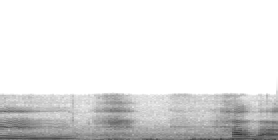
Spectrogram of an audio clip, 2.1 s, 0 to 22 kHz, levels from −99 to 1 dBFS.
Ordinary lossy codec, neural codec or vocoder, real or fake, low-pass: none; none; real; 7.2 kHz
